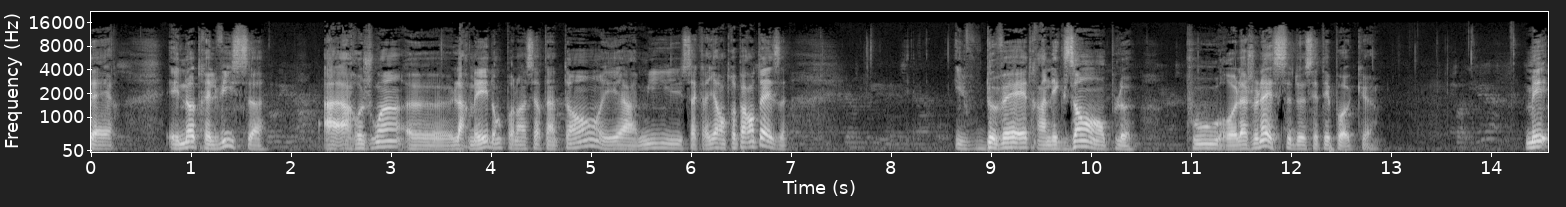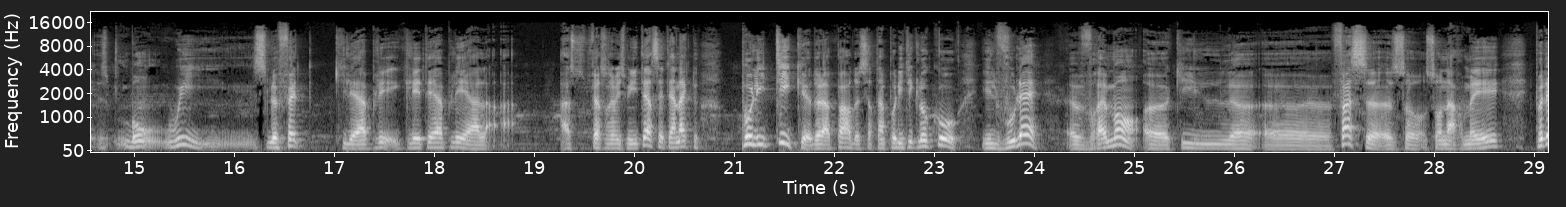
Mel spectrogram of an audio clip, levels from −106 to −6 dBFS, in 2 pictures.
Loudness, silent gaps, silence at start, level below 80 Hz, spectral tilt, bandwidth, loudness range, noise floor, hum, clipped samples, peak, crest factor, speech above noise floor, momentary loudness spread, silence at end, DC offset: -26 LUFS; none; 0 s; -66 dBFS; -4 dB/octave; 16 kHz; 4 LU; -64 dBFS; none; under 0.1%; -8 dBFS; 18 dB; 38 dB; 12 LU; 0 s; under 0.1%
